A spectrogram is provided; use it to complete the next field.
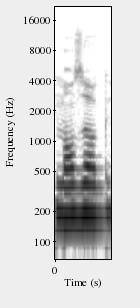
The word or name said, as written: mozog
